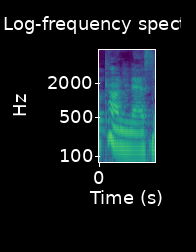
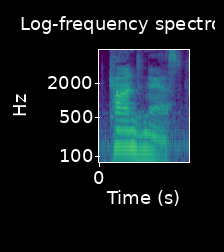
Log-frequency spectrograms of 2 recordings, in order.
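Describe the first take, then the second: First: Said in the usual way. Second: "Condé" said as one syllable, "Cond", with no final "ay"; accent left off. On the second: Shown as a demonstration. Reader shows the filing's misspelling, "Condé" cut to "Cond". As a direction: read "Condé" as if unaccented, rhyming with "fond". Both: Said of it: "they left off the accent aigu".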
